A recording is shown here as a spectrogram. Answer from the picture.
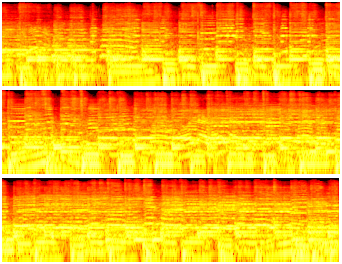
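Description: Live cuarteto band music at a loud, even level, with a steady dance beat, a bass line and sustained melody notes.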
